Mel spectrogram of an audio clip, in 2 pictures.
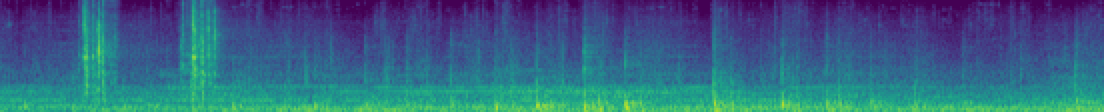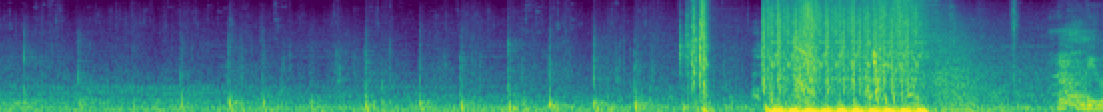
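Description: Gunfire in the video game Star Citizen, with sparse scattered shots through a busy game soundscape and a loud sustained burst of rapid fire near the end, while a voice talks at points.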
